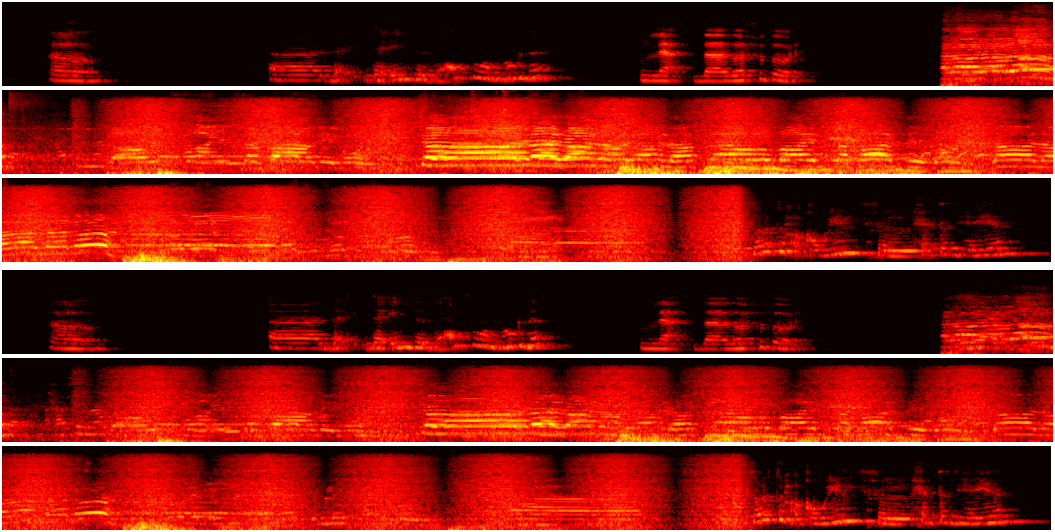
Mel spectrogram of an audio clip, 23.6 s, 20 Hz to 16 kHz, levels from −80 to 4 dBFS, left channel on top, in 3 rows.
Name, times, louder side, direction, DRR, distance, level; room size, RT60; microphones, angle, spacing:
voice 1, 0.3-0.8 4.8-6.0 14.1-15.0 16.2-16.5 19.6-19.9, left 4 dB, 70° left, 1.5 m, -43 dB
voice 2, 2.0-4.1 7.1-13.5 16.1-19.0 19.5-20.6 21.1-23.4, right 2 dB, 45° right, 3.4 m, -43 dB
sound 1, 7.0-20.0, left 7 dB, 85° left, 0.4 m, -27 dB
sound 2, 8.4-21.3, left 3 dB, 30° left, 1.5 m, -35 dB
8.8 x 8.8 x 3.3 m
head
